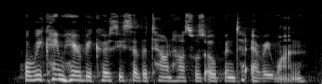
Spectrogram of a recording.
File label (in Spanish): Voice Acting es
